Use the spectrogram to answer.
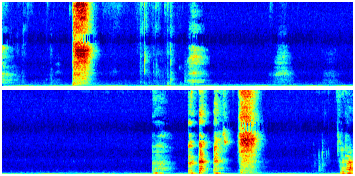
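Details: Several sharp, explosive sneezes over a low steady hum, with soft breaths and gasps between them; the sneezer feels a tickle hitting the throat and hopes the sneezing won't stop.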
